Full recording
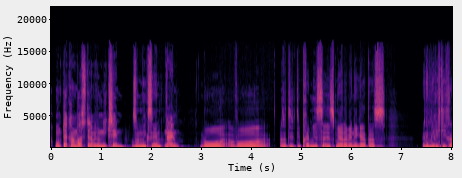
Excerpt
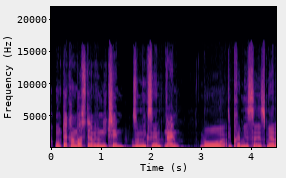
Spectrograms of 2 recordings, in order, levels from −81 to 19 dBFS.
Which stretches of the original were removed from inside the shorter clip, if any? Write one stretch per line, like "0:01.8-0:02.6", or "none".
0:03.5-0:04.9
